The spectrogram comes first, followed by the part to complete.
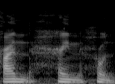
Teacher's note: हन को पढ़ते वक्त आपकी आवाज़ में सख्ती, सांस को निकलने में मुश्किलात, ये आप जब तक महसूस ना करें उस वक्त तक आपने छोड़ना नहीं है। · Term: मिडिल थ्रोट लेटर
